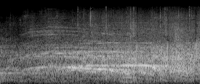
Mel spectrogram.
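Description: Audience applauding, swelling after a brief lull, with one long held voice call rising slightly in pitch over it for about the first second and a half.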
